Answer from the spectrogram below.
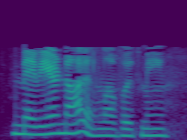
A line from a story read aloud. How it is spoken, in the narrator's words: says Billy in her flattest voice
